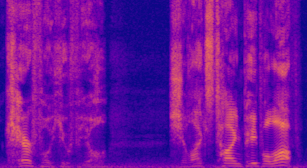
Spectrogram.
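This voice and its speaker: A man's voice: fairly high pitch, expressive, normal speed, pushed and bright, a little hiss or hum. A man playing a wry, blunt, wary male warrior in an audio drama.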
